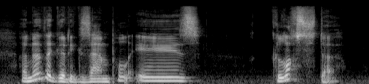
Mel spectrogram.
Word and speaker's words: Gloucester: good example is gloucester gloucester so gloucester is actually a different pronunciation to the actual spelling of the word we will say i am going to gloucester to visit my auntie but in fact the spelling of gloucester is not as it is pronounced there are extra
